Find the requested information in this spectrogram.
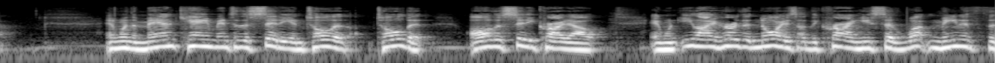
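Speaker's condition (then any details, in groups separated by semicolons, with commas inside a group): No condition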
